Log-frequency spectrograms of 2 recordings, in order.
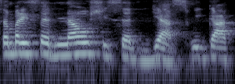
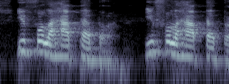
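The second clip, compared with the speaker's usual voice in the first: put-on Spanish accent, repeated. Retelling what dad would say when he disliked something: imitating a Spanish accent.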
